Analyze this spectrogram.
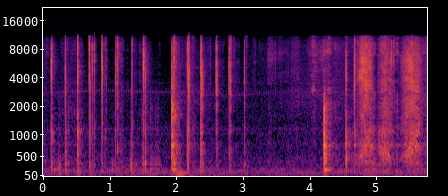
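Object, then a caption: Wooden ruler. Long green acrylic nails scratch and rub the surface and edge of a solid, flat wooden ruler held in the air, making a quick run of sharp, bright, dry scratches for about three seconds. After a brief quieter pause, a few more crisp strokes lead into softer, breathy rubbing as the ruler is turned over at the end.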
